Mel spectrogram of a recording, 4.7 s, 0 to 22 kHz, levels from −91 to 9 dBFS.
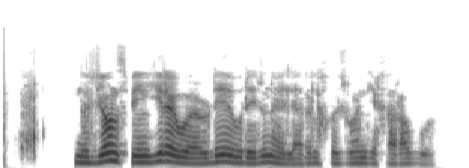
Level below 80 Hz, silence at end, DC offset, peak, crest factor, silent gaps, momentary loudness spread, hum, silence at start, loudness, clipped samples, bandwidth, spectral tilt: -66 dBFS; 0.35 s; under 0.1%; 0 dBFS; 20 dB; 0.47-0.74 s; 19 LU; none; 0.2 s; -21 LUFS; under 0.1%; 5.4 kHz; -10 dB/octave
